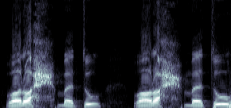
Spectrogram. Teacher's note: را کے اوپر زبر ہے تو اپنے را موٹی پڑھنی ہے، ہا کا خیال رکھنا ہے.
